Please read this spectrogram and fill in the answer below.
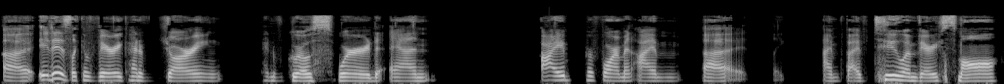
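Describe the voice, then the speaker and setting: Young woman, soft and halting, low-pitched, dry close sound. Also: steady tone, smooth, dry recording, rough recording. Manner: soft-spoken, hesitant, many fillers. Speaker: poet. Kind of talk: casual interview chat.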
